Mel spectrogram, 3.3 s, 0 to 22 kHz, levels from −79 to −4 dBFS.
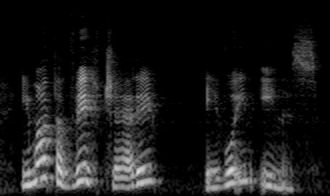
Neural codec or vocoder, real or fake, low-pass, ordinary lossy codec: none; real; 19.8 kHz; none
